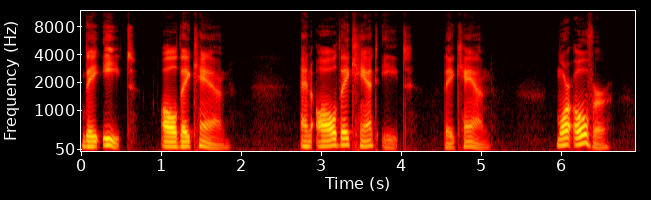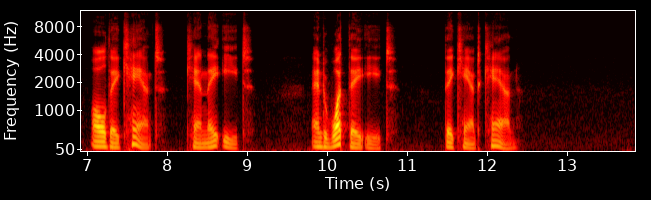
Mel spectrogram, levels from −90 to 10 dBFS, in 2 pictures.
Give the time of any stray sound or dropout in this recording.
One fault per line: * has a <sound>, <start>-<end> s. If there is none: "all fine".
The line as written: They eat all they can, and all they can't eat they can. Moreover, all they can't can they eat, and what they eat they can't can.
all fine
